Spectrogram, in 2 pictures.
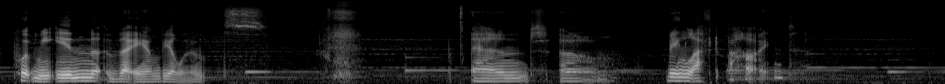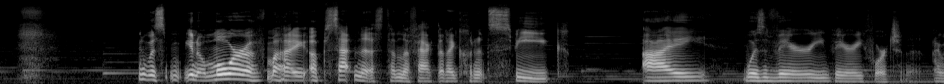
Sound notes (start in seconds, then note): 3.2 sniffs; 9.6 sniffs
